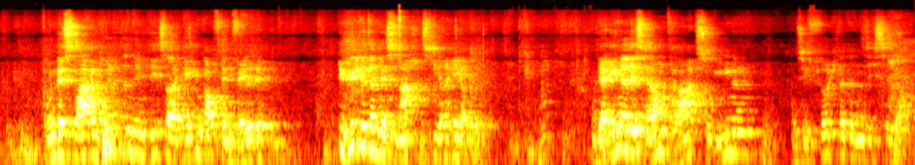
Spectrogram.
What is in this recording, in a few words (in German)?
Chor im Advent Ansprache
